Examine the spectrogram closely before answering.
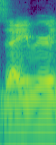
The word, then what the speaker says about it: Xavier: Yeah, it's just Xavier. The X is silent.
